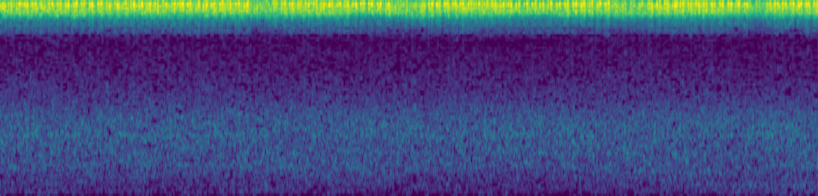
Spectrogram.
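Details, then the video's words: Massed male crickets stridulating give a constant, piercing, finely pulsed trill, uniform in loudness throughout, with nothing else audible. "cricket sound"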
